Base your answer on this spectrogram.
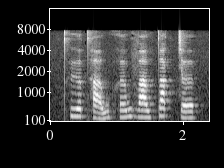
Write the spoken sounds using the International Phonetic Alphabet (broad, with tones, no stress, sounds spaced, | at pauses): t̪ʰ ɨ˧ ə̯ t̪ʰ a˨˩˦ w h ə˧˥ w v a˧ w t̪ a˦˥ k̚ c əː˧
